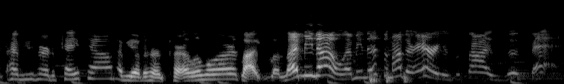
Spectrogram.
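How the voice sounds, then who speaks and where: Chatty Chicago woman, slightly high voice. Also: animated, fairly quick, lo-fi sound. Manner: chatty, storytelling, many fillers. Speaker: podcast co-host. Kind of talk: casual chat.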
